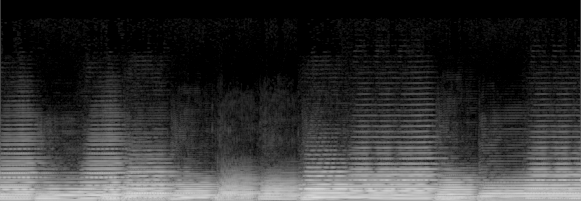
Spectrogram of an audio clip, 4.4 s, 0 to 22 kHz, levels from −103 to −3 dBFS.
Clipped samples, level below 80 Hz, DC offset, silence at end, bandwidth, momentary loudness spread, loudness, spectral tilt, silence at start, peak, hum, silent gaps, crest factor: under 0.1%; -62 dBFS; under 0.1%; 0 s; 10.5 kHz; 4 LU; -22 LUFS; -6 dB/octave; 0 s; -8 dBFS; none; none; 14 dB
